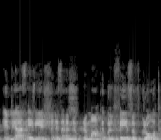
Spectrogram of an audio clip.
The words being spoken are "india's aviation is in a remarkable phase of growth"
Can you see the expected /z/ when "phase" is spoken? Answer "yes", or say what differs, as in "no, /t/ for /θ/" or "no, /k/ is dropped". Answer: yes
